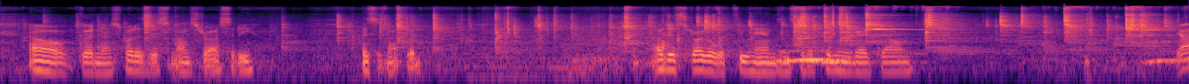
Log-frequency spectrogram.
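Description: A metal chain rattles and clinks against a gate.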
